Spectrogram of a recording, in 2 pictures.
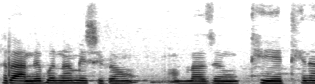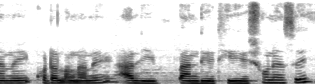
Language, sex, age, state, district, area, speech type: Bodo, female, 30-45, Assam, Chirang, urban, spontaneous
